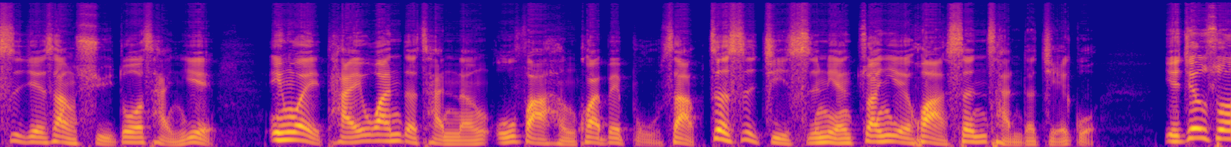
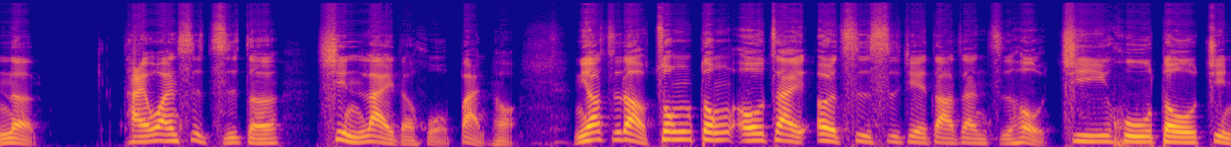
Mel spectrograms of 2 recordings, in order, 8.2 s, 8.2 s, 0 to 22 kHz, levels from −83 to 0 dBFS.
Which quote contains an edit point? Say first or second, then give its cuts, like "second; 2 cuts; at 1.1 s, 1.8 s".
first; 1 cut; at 4.7 s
